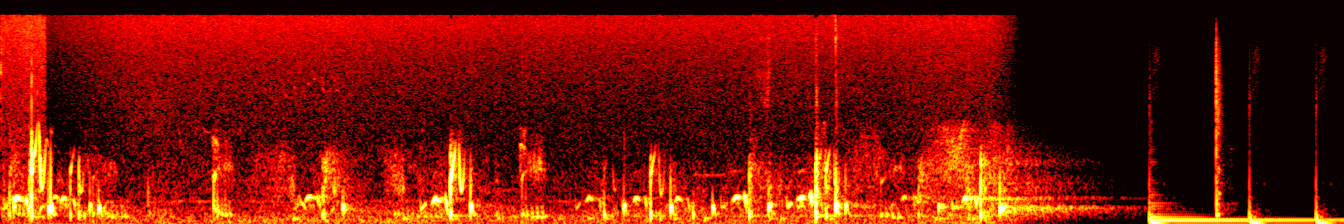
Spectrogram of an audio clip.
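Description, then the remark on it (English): Male sage grouse courtship display calls as the males puff out their chests and strut around to catch the females' eye: repeated wet, bubbly pops and gurgling swishes in a loose rhythm for about ten seconds, with no talking, before a steady low hum takes over. “And this is what their pickup line sounds like.”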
